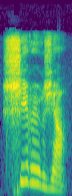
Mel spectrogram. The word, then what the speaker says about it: chirurgien: Traitons maintenant le mot chirurgien. Il porte le chi de chiffre, le ru de rural et à la fin du mot, il y a le son yan de chien.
